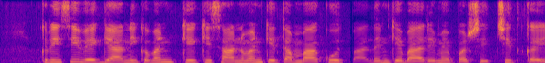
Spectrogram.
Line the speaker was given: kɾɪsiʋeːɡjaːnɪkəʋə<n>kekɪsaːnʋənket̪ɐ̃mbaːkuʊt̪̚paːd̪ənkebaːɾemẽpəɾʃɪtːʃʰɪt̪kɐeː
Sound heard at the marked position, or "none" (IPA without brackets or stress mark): n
